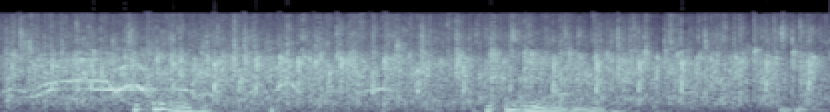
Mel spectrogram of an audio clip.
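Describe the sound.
Loud audience applause greets a guest coming on stage, the dense clapping holding steady throughout while a few voices call out underneath.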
